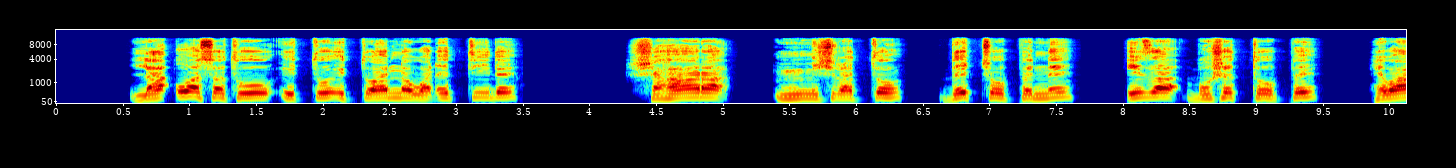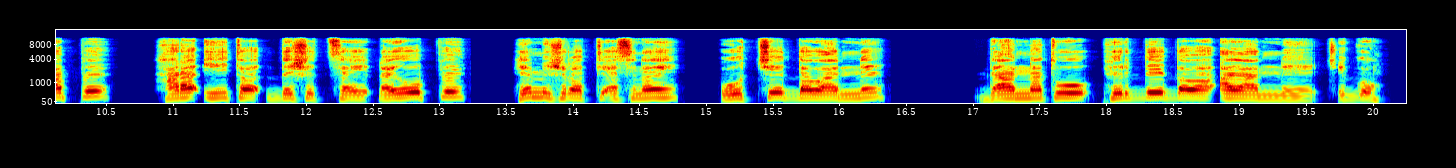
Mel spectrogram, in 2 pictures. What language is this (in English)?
Dawro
